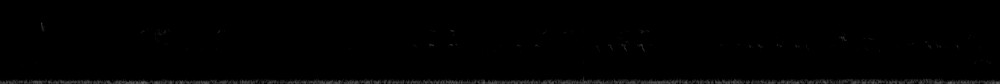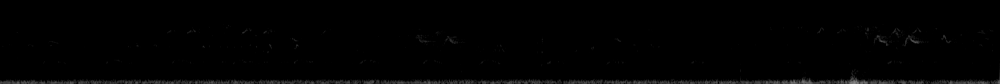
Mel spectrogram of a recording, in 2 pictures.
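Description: Faint chirping and twittering of many small birds, with wind rumbling steadily on the microphone; the wind gusts grow stronger near the end.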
